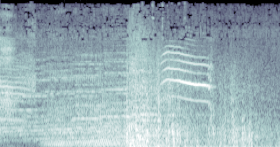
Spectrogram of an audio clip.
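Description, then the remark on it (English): A cat wearing a collar meows, a few drawn-out, whiny cries, the loudest a wavering meow near the end, set against a low rumbling, noisy background with no talking. “Oh, it's just a cat.”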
